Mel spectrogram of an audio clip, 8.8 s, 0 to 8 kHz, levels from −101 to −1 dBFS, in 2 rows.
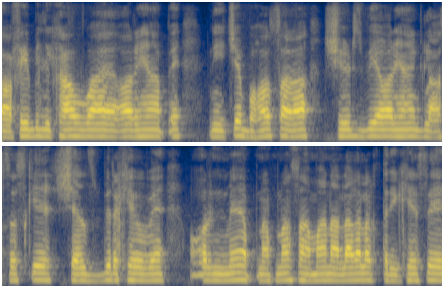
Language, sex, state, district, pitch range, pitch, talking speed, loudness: Hindi, male, Chandigarh, Chandigarh, 140-145 Hz, 140 Hz, 200 wpm, -17 LUFS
